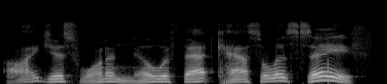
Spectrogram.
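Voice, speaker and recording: A man voicing a big, friendly, earnest frost giant in a tabletop game, deep and booming, with a halting gentle-giant way of talking. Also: big pitch swings, no echo. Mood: earnest, concerned. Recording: slightly dull, muffled audio.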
